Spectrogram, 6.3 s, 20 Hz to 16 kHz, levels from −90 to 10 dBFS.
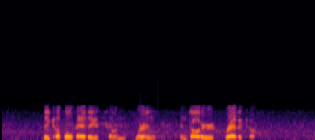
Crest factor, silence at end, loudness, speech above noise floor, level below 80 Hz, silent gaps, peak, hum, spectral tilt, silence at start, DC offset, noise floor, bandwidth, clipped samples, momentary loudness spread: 18 dB; 1.25 s; -17 LUFS; 40 dB; -68 dBFS; none; -2 dBFS; none; -9.5 dB/octave; 0.9 s; under 0.1%; -57 dBFS; 4 kHz; under 0.1%; 19 LU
